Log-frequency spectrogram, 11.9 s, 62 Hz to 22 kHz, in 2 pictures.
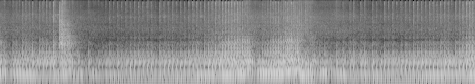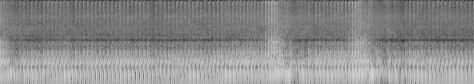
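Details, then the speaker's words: Yamaha YFZ450 single-cylinder quad during rebuild, first start: uneven idle with ragged revs surging and sagging every second or two; runs poorly, owner suspects carb jetting needs changing, cause unconfirmed. "All right, folks, well, that wasn't a very good first start here. So I'm not sure what's wrong with it. I think we're gonna have to pull the carb and we're gonna have to rejet some things."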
